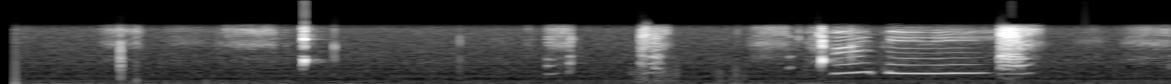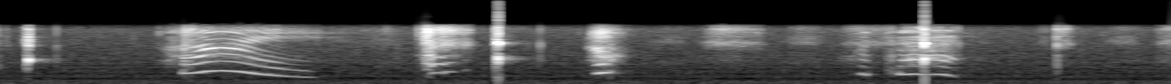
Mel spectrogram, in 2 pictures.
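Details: Baby making repeated small, abrupt hiccup sounds mixed with soft cooing, arms flailing; infant hiccups.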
